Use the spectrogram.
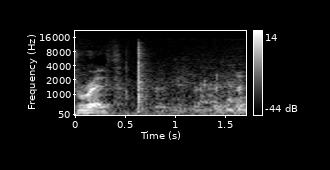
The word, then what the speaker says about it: Roth: No one calls him Mr. It's Roth. Appropriately rhyming with sloth.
